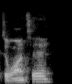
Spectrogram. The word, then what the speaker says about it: Dejounte: Getting rid of Tony Parker, giving the keys to DeJounte Murray. Or is that how you say it? DeJounte? – DeJounte.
